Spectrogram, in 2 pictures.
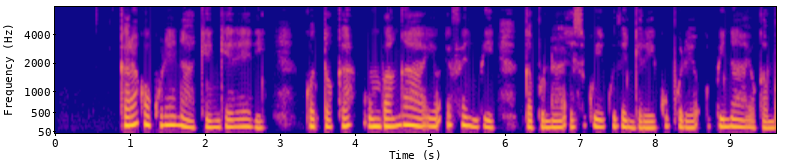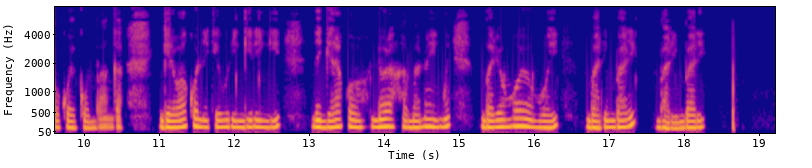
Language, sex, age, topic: Oshiwambo, female, 18-24, finance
